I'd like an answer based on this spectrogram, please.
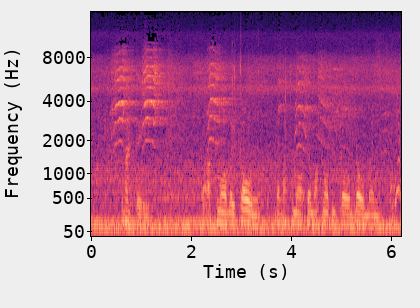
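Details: Crying monkey Jazzy, bitten all over by ants, with monkey Jane giving no help; sharp high-pitched screams alternate with a run of lower, wavering, quavering calls over background rumble.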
